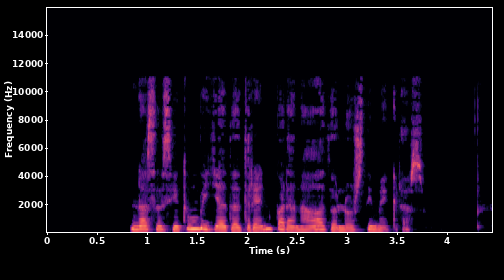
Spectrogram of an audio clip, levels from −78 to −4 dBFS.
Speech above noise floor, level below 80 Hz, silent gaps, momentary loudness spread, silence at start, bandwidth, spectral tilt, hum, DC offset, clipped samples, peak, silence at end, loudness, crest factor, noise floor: 50 dB; -82 dBFS; none; 9 LU; 0.85 s; 11.5 kHz; -4 dB/octave; none; under 0.1%; under 0.1%; -12 dBFS; 0.7 s; -28 LUFS; 16 dB; -77 dBFS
